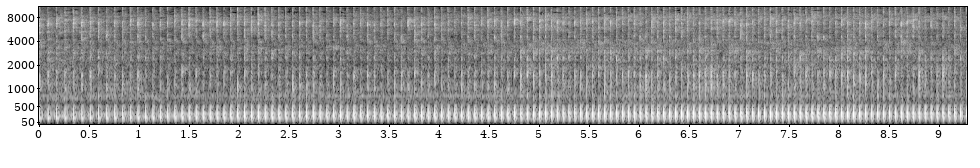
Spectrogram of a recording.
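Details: Murray lawn tractor built as a mud mower, test start after reassembly with a new belt and belt retainer, exhaust not yet fitted: loud, crisp, evenly spaced exhaust pops at a steady pace; runs clean and strong.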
